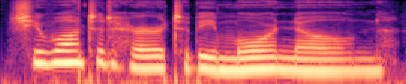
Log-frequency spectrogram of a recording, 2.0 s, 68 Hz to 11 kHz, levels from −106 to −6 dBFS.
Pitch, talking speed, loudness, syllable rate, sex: 185 Hz, 205 wpm, -14 LUFS, 4.2 syllables/s, female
